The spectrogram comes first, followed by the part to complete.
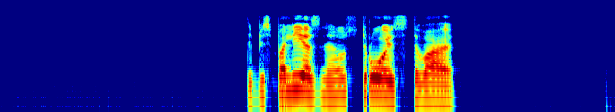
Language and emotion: Russian, angry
